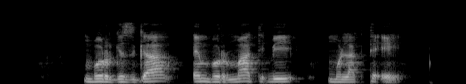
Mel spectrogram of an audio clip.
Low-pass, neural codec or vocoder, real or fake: 7.2 kHz; none; real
